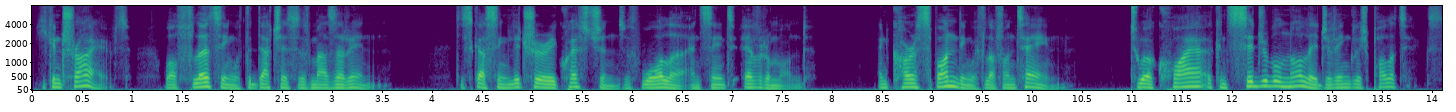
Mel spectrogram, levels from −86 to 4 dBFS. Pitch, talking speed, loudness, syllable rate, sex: 120 Hz, 130 wpm, -21 LUFS, 5.3 syllables/s, male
